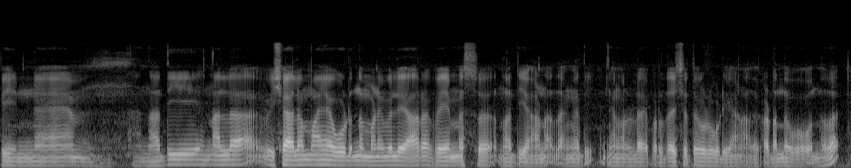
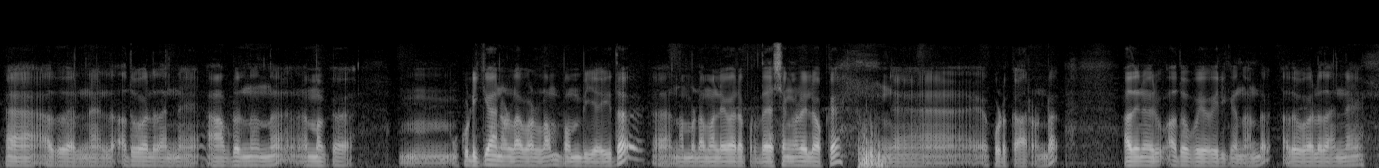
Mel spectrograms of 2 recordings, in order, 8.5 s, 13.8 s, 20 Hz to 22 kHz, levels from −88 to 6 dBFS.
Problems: background sounds at intervals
